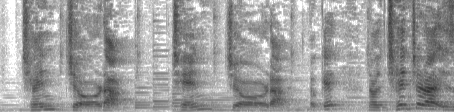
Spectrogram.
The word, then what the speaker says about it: Chenchada: If you're confused about the pronunciation or how it's called Chenchada.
